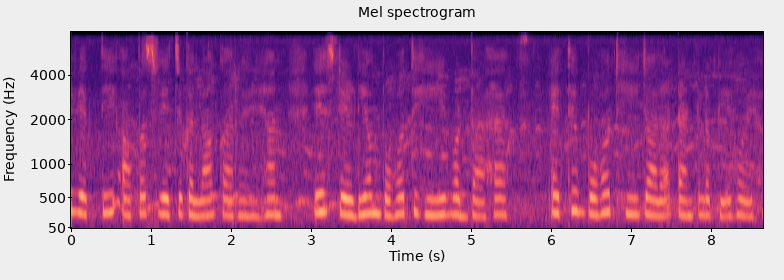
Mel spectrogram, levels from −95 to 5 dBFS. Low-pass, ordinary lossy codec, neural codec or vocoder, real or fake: 7.2 kHz; AAC, 32 kbps; none; real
